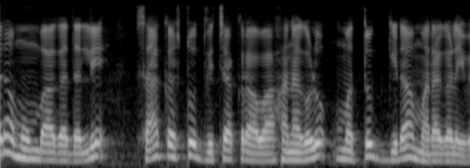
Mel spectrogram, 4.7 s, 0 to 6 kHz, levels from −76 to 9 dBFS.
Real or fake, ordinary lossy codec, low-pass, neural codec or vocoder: real; none; 5.4 kHz; none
